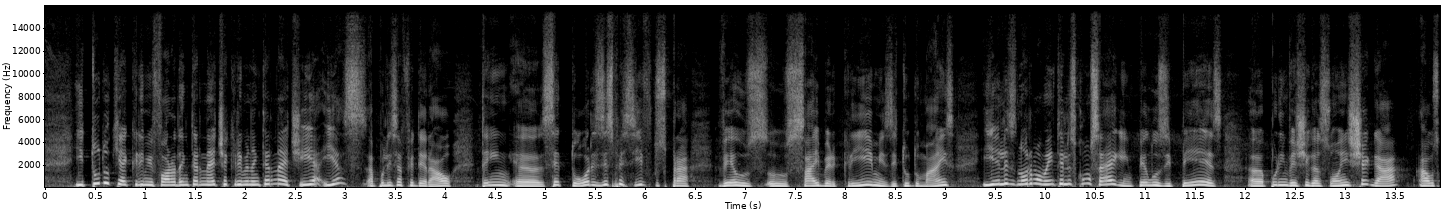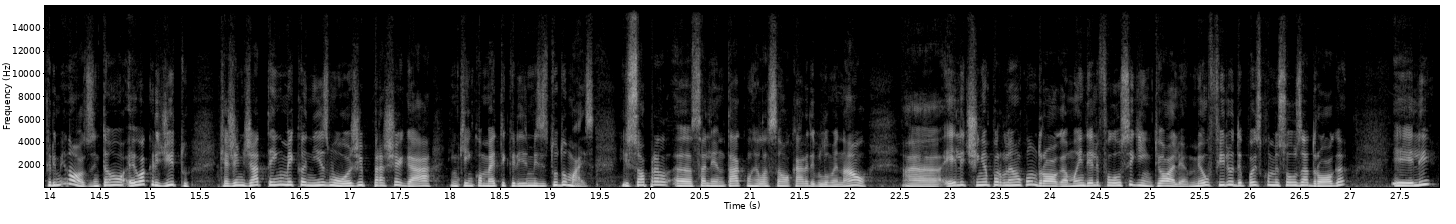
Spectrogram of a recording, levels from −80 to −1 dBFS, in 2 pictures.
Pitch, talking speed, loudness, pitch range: 230 Hz, 205 wpm, -20 LUFS, 200-270 Hz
